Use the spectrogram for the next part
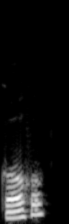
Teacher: corro, I run, which is pronounced with a closed O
